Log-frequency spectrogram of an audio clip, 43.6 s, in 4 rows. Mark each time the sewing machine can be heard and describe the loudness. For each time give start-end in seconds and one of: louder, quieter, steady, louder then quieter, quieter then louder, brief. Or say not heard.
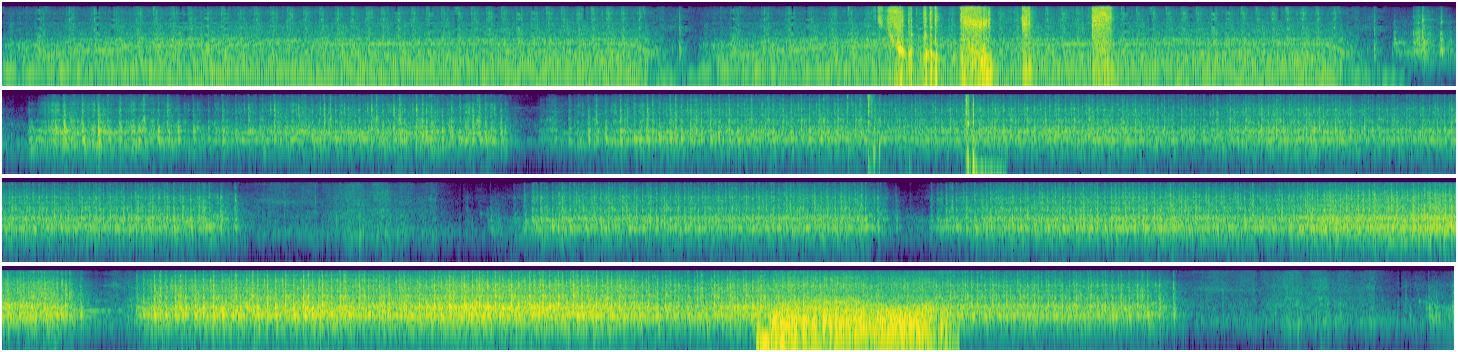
0.0-43.5 louder.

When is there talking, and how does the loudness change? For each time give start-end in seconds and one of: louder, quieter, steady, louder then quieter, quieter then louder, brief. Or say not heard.
not heard.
